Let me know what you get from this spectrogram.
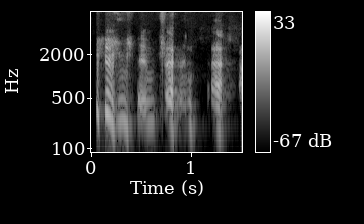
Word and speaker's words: Wim Wenders: How do you say his name? – Wim Wenders? Wim Wenders. It's German. Yeah, he's German.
